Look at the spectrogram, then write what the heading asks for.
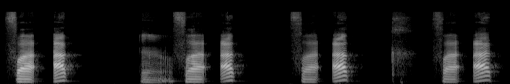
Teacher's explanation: dia punya sifat syiddah dan juga punya sifat hames. Maka ketika sukun ya tunaikan dulu syiddahnya. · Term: huruf kaf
